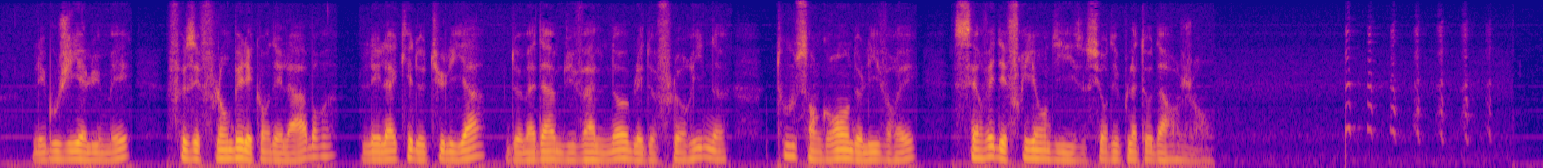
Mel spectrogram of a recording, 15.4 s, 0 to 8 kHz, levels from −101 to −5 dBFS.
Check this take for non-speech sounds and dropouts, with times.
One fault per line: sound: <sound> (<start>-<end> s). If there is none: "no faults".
sound: laugh (13.4-15.0 s)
